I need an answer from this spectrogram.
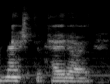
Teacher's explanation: We're still sounding the P, but we're not doing the D.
